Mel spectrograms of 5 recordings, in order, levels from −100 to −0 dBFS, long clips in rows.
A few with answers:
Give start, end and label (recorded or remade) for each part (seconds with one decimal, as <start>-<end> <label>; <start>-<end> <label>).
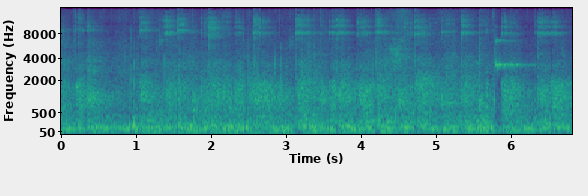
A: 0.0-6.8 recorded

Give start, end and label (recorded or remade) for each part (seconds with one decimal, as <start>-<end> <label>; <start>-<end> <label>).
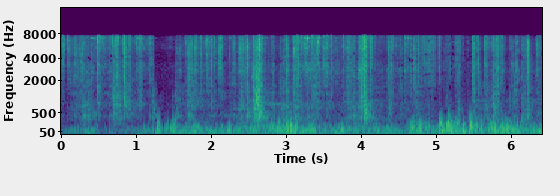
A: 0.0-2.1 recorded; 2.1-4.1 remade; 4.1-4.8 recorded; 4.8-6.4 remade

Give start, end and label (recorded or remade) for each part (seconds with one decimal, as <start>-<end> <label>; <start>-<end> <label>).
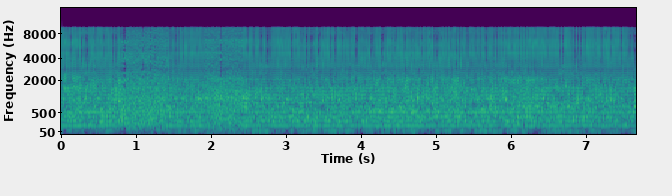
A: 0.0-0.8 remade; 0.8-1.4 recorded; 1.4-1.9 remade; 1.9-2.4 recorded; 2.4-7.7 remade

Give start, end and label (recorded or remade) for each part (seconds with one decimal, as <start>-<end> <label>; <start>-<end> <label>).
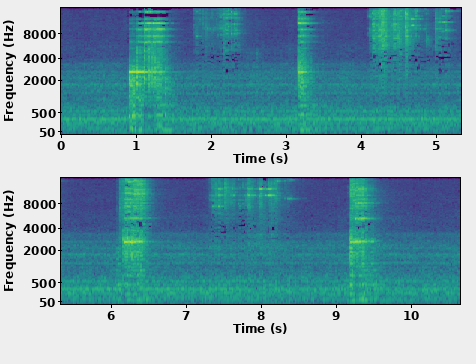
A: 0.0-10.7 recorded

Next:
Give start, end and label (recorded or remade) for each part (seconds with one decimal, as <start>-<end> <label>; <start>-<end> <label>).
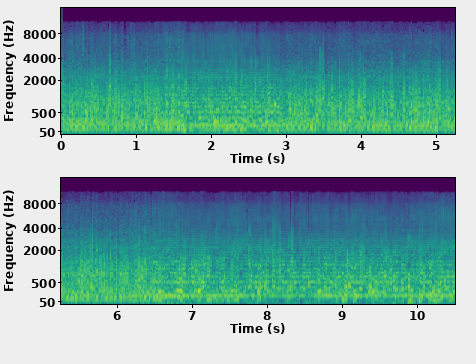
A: 0.0-1.6 recorded; 1.6-2.9 remade; 2.9-6.5 recorded; 6.5-10.5 remade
